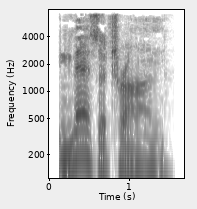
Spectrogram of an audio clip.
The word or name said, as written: mesotron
